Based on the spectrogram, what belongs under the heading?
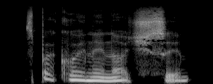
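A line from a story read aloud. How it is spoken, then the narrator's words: Whisper. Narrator (Russian): шепнул он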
